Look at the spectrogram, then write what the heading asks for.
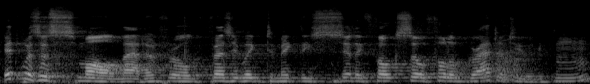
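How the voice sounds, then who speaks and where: An actor playing a commanding, probing spirit in a deliberate radio-play style, in an echoey hall. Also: male voice, fairly high pitch, a little hiss or hum, natural voice. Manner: deliberate, commanding, pointed questioning. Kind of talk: live radio-play stage acting. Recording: echoey hall, music behind.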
